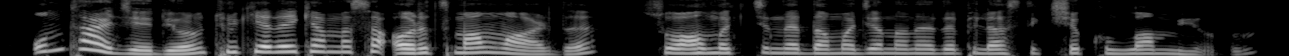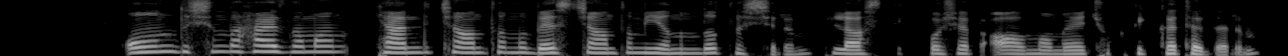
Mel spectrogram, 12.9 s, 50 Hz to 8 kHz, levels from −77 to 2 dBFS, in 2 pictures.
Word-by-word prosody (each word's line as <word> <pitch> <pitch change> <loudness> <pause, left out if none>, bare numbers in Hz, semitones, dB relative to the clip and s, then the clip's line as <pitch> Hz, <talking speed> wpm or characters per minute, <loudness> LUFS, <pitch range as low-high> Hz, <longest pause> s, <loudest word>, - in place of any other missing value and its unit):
Onu 325 +8 0
tercih 275 - +6
ediyorum. 180 +6 +3
Türkiye'deyken 290 +2 +5
mesela 285 +1 +2
arıtmam 245 +3 +5
vardı. 180 - 0 0.2
Su 235 - 0
almak 230 +1 +5
için 240 0 -5
ne 225 -2 0
damacana 220 0 0
ne 215 -1 -2
de 210 - -1
plastik 205 -1 -3
şişe 225 - -1
kullanmıyordum. 200 -3 -6 0.8
Onun 290 +4 -2
dışında 300 +1 -6
her 300 0 0
zaman 290 0 -7
kendi 255 0 -2
çantamı, 255 -1 -5
bez 230 +1 -1
çantamı 240 0 -5
yanımda 220 0 -4
taşırım. 180 -6 -9
Plastik 195 -3 -6
poşet 200 0 -6
almamaya 185 -1 -5
çok - - -20
dikkat 195 -2 -4
ederim. 170 +3 -4
225 Hz, 155 wpm, -28 LUFS, 200-260 Hz, 0.8 s, tercih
